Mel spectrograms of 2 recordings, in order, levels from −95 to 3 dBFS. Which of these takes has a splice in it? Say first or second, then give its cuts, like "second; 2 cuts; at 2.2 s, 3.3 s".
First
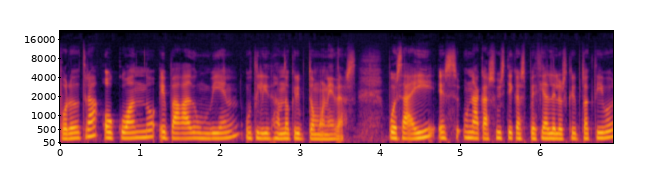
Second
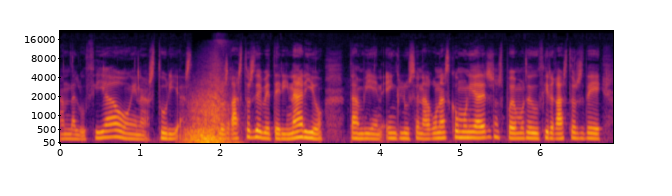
second; 1 cut; at 1.9 s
